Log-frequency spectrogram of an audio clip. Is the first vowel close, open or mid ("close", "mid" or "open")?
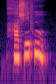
open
